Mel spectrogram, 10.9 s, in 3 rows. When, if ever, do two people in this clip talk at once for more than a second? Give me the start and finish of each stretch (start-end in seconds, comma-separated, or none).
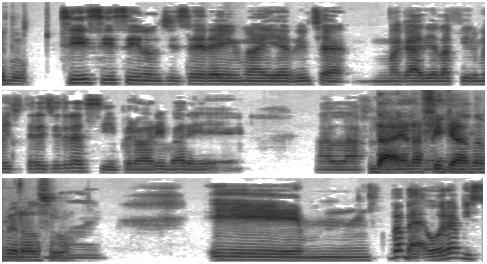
6.4-7.8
